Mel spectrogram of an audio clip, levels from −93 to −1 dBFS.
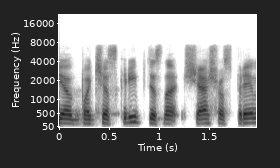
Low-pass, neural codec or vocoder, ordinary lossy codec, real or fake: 7.2 kHz; autoencoder, 48 kHz, 32 numbers a frame, DAC-VAE, trained on Japanese speech; Opus, 64 kbps; fake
